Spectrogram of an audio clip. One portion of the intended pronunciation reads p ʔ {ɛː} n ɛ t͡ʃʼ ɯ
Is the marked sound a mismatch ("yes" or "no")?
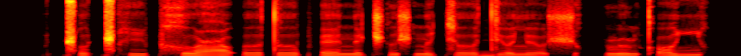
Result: no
